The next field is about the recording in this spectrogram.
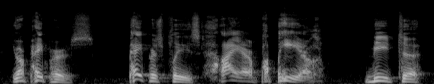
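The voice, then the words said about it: Put-on German accent. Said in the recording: “Forgive my accent.”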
